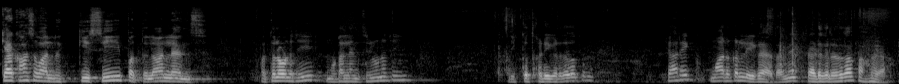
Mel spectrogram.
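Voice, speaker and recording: High-voiced male teacher lecturing a class, playful, keeps asking if it's clear. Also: animated, fast talker, a little mellow. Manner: joking, repeatedly checks students understand. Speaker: physics teacher.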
